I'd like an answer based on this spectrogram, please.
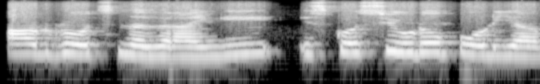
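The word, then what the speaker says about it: pseudopodia: growth नजर आएंगी इसको सूडो पोडिया बोलते हैं सूडो पोडिया प साइलेंट यर और सूडो पोडिया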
